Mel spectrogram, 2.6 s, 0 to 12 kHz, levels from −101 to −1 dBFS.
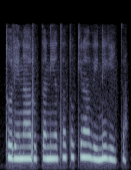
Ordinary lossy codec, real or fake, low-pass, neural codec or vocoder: MP3, 64 kbps; real; 7.2 kHz; none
